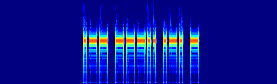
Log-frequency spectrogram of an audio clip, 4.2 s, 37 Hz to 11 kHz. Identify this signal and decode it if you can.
Morse code, heard as a keyed tone, about 30 wpm, 700 Hz. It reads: W8RT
